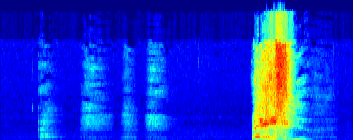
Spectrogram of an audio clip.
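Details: Soft breathy catches building to one loud, forceful, explosive sneeze with a voiced tail, from a female; normal powerful sneeze.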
